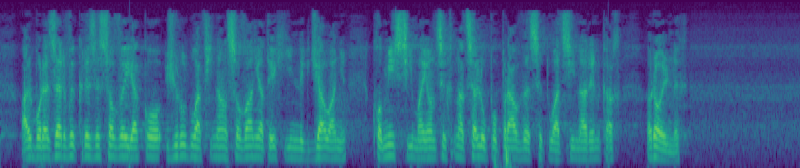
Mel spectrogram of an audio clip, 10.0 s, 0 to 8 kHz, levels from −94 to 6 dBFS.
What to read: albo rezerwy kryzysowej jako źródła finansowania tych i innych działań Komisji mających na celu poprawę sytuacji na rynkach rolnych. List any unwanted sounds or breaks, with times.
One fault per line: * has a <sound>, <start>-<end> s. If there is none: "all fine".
all fine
